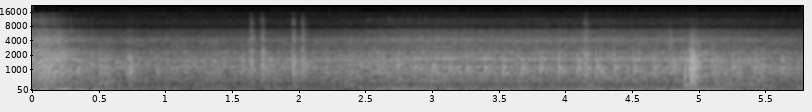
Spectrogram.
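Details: 1998 Chevrolet Suburban K1500, 5.7L V8, 4L60E automatic, 177k miles, idling in 2WD: dull thumps shifting park to drive and back; cause unknown, also sometimes clicks driving uphill.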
